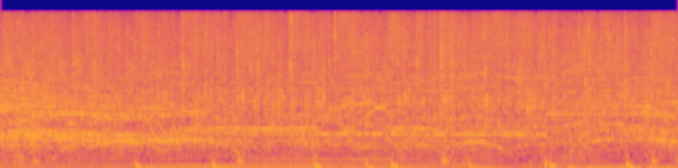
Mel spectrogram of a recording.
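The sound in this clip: A studio audience applauds a departing guest with dense, steady clapping and some cheering that holds at an even level throughout.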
